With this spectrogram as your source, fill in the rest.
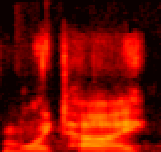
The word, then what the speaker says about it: Muay Thai: technically what it's called actually it's pronounced Muay Thai oh I'm sorry my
